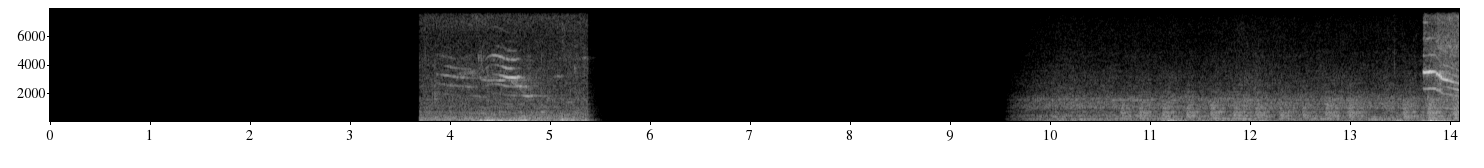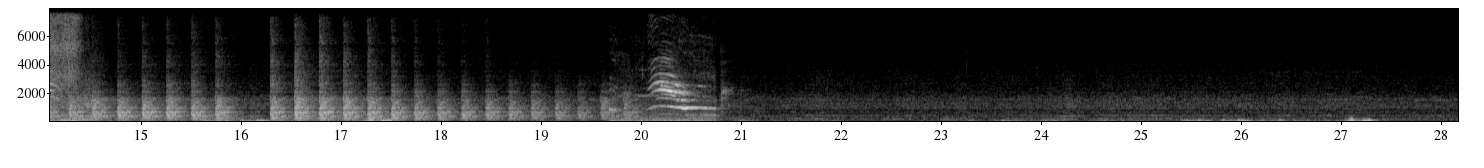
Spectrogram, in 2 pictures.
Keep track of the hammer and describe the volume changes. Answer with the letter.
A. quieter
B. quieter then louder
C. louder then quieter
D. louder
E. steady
C.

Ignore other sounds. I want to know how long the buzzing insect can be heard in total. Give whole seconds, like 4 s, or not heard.
18 s.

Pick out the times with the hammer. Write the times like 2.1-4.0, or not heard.
10.7-21.2.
